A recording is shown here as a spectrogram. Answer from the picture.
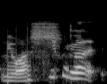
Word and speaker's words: Nawash: from the Chippewas of Nawash. Oh, I don't know if I pronounce it properly. First Nation. Close, yeah, Nawash.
